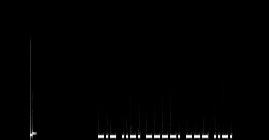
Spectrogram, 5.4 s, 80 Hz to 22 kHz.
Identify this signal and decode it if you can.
Morse code, heard as a keyed tone, about 29 wpm, 700 Hz. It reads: KF9OF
